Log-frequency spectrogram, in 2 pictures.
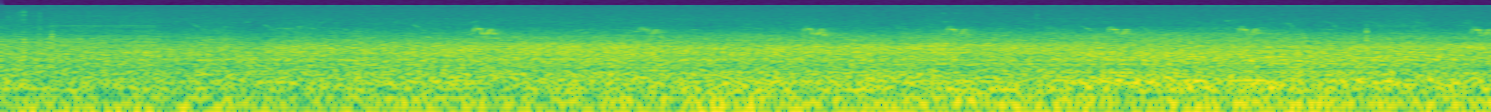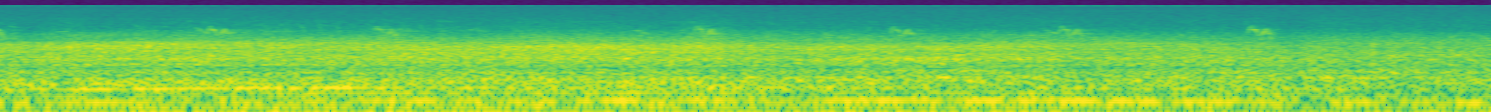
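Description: Outdoor background rush with a low hum that grows louder through the middle and eases near the end, under a bird repeating a short high chirp a little more than once a second.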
